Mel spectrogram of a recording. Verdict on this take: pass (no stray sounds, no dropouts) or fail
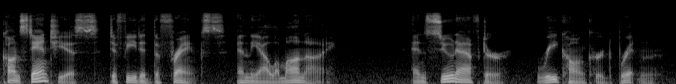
pass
